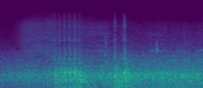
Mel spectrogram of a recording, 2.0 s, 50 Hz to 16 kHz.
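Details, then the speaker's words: Toyota Land Cruiser 150 3.0 D-4D in Drive with crawl control, speed raised and lowered without pedals; quiet engine with short buzzing and clicking bursts as brakes pulse at crawling speed. Normal crawl control operation. "pot crește în timpul acesta viteza de deplasare. Sau pot să o scad. Și mașina răspunde așa cum auziți."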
